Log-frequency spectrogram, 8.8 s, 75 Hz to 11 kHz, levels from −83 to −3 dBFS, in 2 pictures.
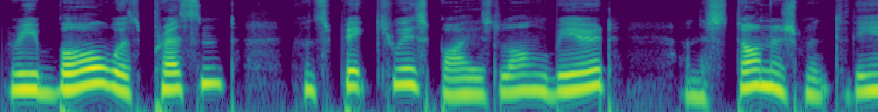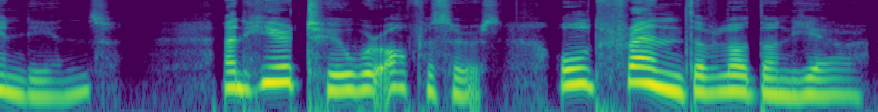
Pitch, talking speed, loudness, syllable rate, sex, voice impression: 200 Hz, 150 wpm, -18 LUFS, 5.1 syllables/s, female, feminine, middle-aged, tensed, powerful, clear, fluent, intellectual, friendly, elegant, lively, slightly kind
